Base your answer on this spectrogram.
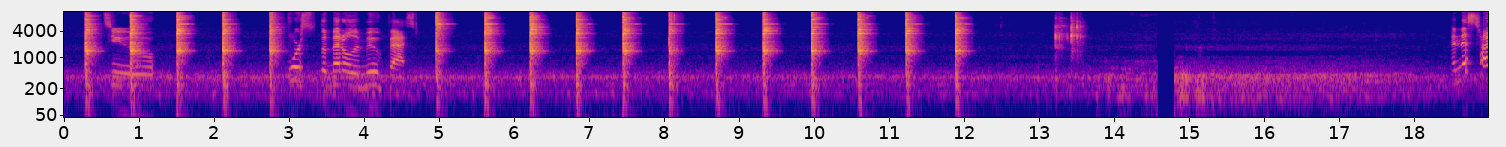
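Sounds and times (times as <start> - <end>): hammer striking steel on anvil: 0.3 - 3.0, 5.0 - 12.2.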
